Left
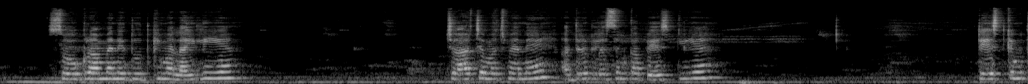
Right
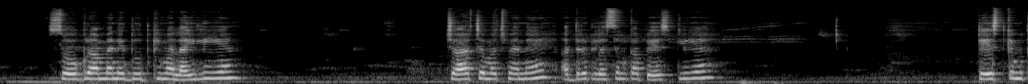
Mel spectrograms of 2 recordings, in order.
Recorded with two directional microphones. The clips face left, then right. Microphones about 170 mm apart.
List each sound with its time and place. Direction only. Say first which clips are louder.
0.6 s a woman's voice: right 7 dB; 45° right (ahead or behind)
4.5 s a woman's voice: right 7 dB; 55° right (ahead or behind)
10.1 s a woman's voice: right 7 dB; 50° right (ahead or behind)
